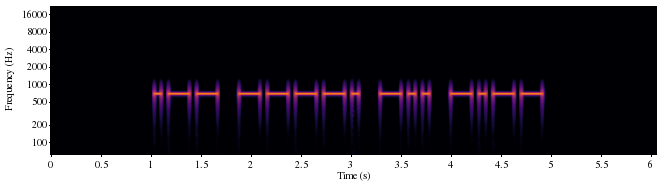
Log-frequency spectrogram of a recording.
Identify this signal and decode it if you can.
Morse code, heard as a keyed tone, about 17 wpm, 700 Hz. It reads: W9DY
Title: K1USN SST QSO Practice - 17wpm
